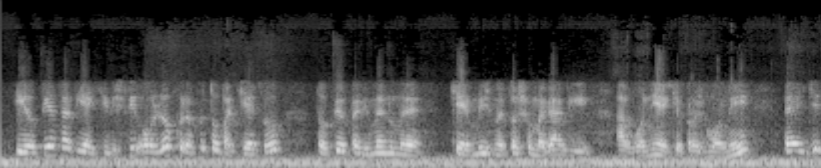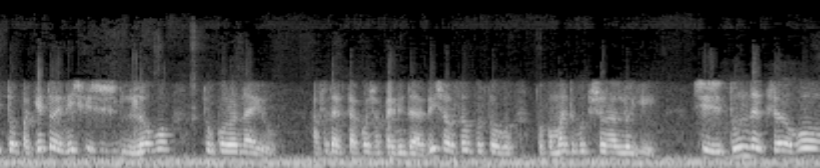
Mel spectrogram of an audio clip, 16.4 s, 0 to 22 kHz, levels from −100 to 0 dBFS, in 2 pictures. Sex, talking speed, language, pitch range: male, 145 wpm, Greek, 105-155 Hz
